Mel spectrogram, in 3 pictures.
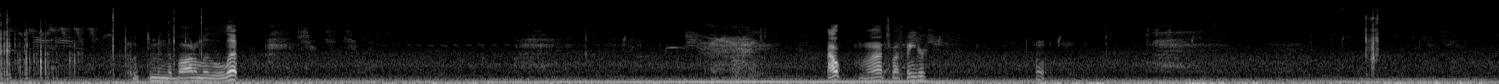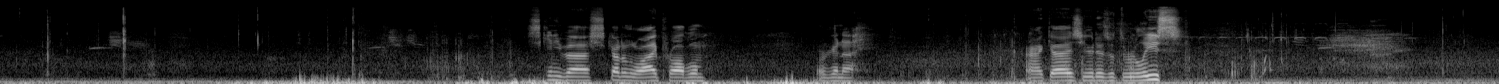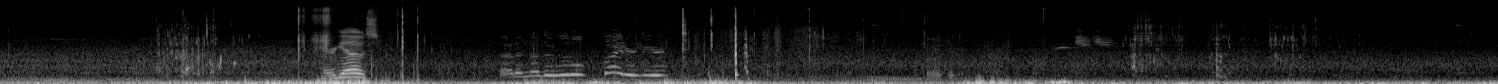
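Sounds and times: wind on microphone: 0:10.6 - 0:29.8, 0:30.9 - 0:44.9
microphone handling rumble: 0:13.1 - 0:21.3, 0:21.9 - 0:28.4, 0:31.4 - 0:43.7.

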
